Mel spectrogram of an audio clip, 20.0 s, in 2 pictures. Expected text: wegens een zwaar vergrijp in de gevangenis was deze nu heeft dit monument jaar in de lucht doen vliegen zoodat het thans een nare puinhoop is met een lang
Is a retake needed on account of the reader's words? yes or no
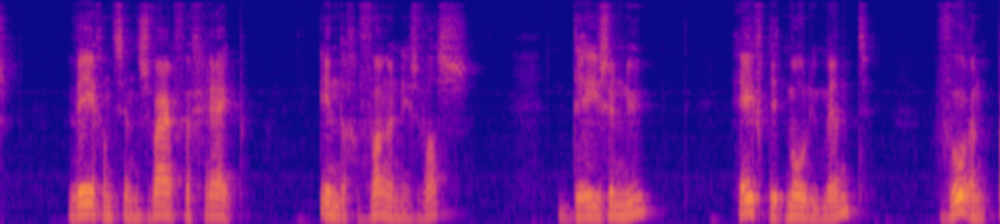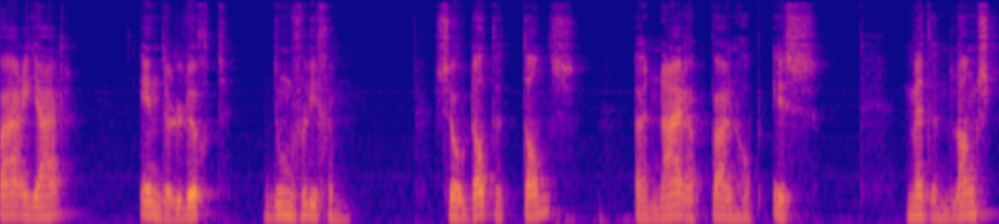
yes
